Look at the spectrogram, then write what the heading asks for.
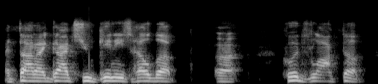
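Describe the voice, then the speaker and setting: An actor at a table read playing a gruff, bullying police captain who blusters and barks orders. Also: male voice, a little high, fairly even intonation, a little slow, no echo, highs cut off. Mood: angry, bullying. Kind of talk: live table read of a film script.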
